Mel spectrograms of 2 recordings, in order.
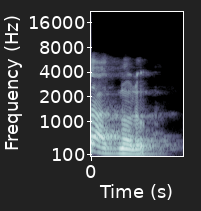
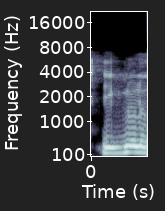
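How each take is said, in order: First: అగ్నులు starting with "a"; correct first vowel. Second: ఇగ్నులు starting with "i"; wrong first vowel. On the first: Teacher correcting to the right word, అగ్నులు with initial "a". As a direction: open అగ్నులు on a short "a". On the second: Teacher rejecting a wrong split, ఇగ్నులు with initial "i". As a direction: open ఇగ్నులు on a short "i". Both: Shown as a demonstration. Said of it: "ఇగ్నులు కాదు".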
